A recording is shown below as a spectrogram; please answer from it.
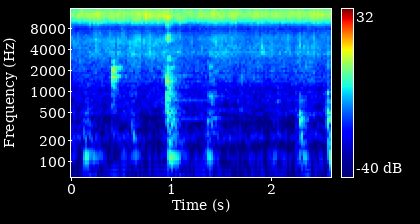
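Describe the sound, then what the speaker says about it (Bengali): Chopped onions frying in a pan for a cabbage dish with small tangra fish, a dense continuous sizzle broken by rhythmic stirring scrapes. "আমি পেঁয়াজ দেবো পেঁয়াজ কুচিগুলো ভেজে নেব"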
